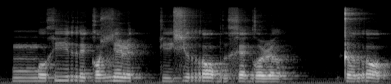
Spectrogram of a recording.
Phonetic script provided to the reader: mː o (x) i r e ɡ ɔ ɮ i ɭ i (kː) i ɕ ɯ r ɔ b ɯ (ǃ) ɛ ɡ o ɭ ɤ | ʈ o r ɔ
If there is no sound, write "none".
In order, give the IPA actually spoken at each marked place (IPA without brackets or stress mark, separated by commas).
x, kː, x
